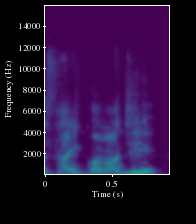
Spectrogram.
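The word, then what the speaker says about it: psychology: বলে দিই তোমরা শুনে নাও মনোবিদ্যা মানে হচ্ছে সাইকোলজি আমরা যদি ঠিক করে বানান করতে যাই তাহলে আমাদেরকে লিখতে হবে পিসি চলো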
